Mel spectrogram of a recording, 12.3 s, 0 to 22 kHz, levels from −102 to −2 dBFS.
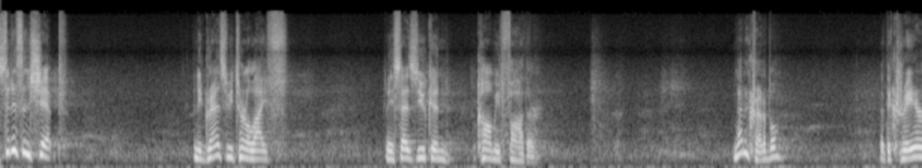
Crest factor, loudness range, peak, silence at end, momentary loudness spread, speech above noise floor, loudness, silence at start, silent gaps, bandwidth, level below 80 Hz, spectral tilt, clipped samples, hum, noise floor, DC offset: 20 dB; 6 LU; -4 dBFS; 0 s; 16 LU; 31 dB; -20 LUFS; 0 s; none; 17 kHz; -64 dBFS; -4 dB/octave; under 0.1%; none; -51 dBFS; under 0.1%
